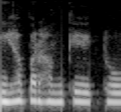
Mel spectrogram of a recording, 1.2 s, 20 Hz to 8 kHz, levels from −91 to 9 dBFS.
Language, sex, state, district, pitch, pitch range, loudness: Bhojpuri, female, Uttar Pradesh, Ghazipur, 215 Hz, 205-220 Hz, -17 LUFS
